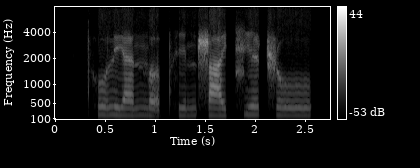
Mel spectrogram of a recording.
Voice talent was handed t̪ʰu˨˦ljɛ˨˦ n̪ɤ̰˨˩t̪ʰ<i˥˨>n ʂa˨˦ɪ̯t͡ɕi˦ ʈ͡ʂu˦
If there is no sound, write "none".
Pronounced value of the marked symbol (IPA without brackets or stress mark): i˨˦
